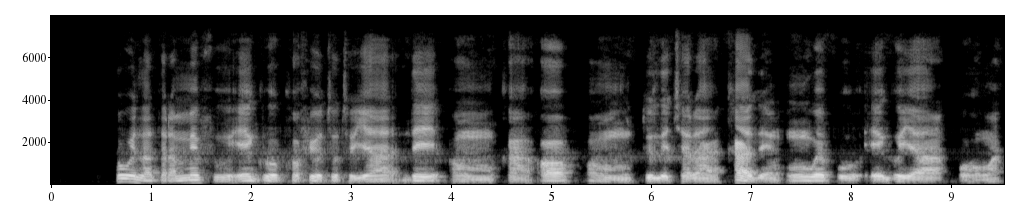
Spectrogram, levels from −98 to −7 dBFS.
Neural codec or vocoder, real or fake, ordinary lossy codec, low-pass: none; real; none; 7.2 kHz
